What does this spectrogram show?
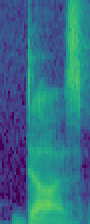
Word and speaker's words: does: من انجام میدم he, she, it باید فعل does. ببینید تلفظ رو هم ببینید صدای I کوتاه مثل bus, up.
